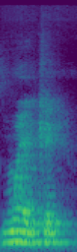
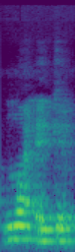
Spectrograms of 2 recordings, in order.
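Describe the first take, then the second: First: The vowels merge into one word without the a. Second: Both words are said separately with both vowels. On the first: "that is why we removed the A" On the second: "Nwa is child or baby. Eke is the market day"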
